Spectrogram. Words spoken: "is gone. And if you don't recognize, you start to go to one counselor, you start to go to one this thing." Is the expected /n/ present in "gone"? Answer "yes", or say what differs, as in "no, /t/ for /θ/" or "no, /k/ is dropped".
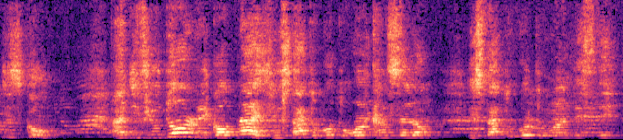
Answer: no, /n/ is dropped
